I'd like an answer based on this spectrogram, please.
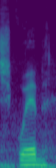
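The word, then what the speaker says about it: Sqwib: I believe his channel is pronounced Squib, S-Q-W-I-B.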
